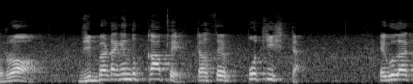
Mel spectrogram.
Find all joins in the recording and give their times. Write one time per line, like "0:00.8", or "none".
0:01.9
